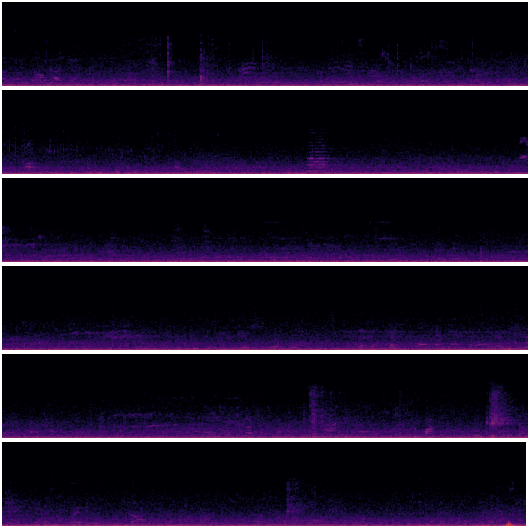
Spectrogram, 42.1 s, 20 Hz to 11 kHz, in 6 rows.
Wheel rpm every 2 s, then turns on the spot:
0, 0, 0, 0, 0, 0, 0, 0, 0, 0, 0, 0, 0, 0, 0, 0, 0, 0, 0, 0, 0.
none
